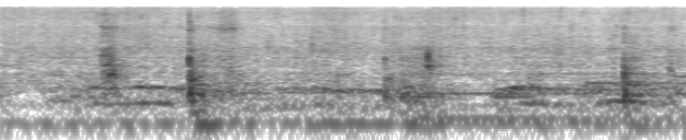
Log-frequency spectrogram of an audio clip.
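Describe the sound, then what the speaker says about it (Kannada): Sliced ivy gourd frying in oil in a pan for vangi bath, a soft steady sizzle broken by a few clinks and scrapes of a spoon stirring, close and fairly quiet with no talk. "ಇದನ್ನು ಒಂದೆರಡು ನಿಮಿಷ ನೀಟಾಗಿ ಫ್ರೈ ಮಾಡ್ಕೊಳ್ಳೋಣ"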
